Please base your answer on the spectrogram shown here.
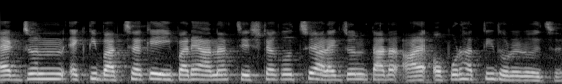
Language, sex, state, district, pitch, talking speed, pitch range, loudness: Bengali, female, West Bengal, Purulia, 225 Hz, 160 wpm, 210-240 Hz, -16 LUFS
